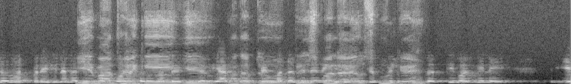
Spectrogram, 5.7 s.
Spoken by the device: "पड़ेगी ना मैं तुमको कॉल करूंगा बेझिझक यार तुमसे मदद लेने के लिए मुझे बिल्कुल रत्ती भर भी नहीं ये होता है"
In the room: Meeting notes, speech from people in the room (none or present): present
